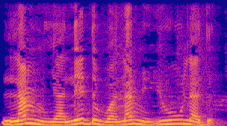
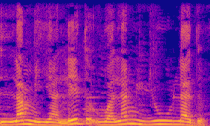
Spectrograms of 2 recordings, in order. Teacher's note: تو ہم اظہار کریں گے، غنہ نہیں ہوگا اور میم کو ظاہر کر کے پڑھیں گے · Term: اظہار شفائی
